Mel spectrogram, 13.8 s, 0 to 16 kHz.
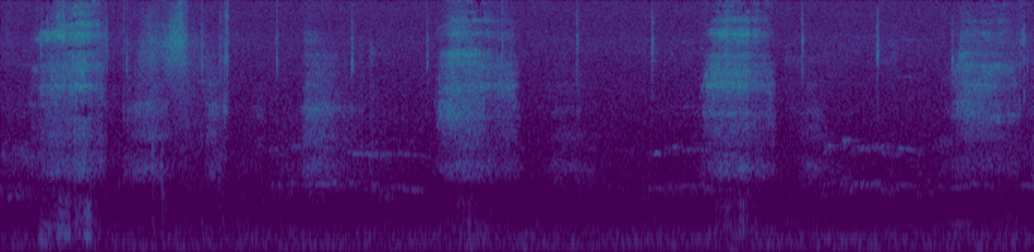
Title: snoring baby @ 20months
